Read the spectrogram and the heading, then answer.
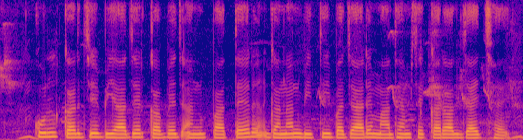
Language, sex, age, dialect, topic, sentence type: Magahi, female, 18-24, Northeastern/Surjapuri, banking, statement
